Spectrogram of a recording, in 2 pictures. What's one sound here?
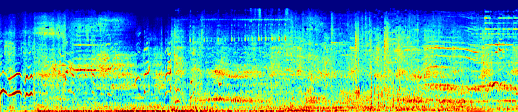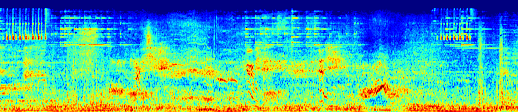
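Wind blows through a snowy outdoor place.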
